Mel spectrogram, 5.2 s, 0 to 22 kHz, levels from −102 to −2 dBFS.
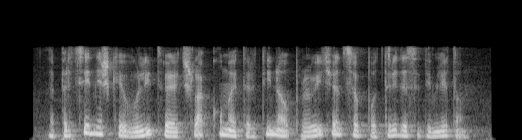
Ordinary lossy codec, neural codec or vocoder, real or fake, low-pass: none; none; real; 5.4 kHz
